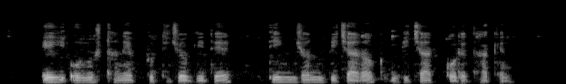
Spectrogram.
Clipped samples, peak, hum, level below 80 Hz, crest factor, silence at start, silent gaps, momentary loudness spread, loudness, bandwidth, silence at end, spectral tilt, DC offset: under 0.1%; -10 dBFS; none; -64 dBFS; 20 dB; 0.4 s; none; 9 LU; -29 LUFS; 7.8 kHz; 0.55 s; -5 dB/octave; under 0.1%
